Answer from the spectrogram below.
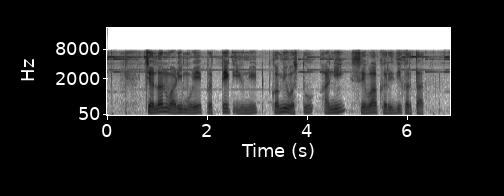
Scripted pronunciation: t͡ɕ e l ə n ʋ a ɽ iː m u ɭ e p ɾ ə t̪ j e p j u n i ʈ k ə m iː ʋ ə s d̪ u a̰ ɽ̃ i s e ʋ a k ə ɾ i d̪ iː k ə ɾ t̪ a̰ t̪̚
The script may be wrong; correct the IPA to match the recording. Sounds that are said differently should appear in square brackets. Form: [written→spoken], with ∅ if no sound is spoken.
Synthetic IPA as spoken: t͡ɕ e l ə n ʋ a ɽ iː m u ɭ e p ɾ ə t̪ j e [p→k] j u n i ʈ k ə m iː ʋ ə s [d̪→t̪] u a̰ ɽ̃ i s e ʋ a [k→kʰ] ə ɾ i d̪ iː k ə ɾ t̪ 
